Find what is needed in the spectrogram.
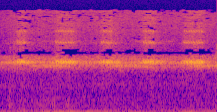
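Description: Cricket chirping sound effect, the comedy 'crickets' cue for an awkward silence. A steady high trill cuts in suddenly and pulses about three times a second over a low rumble.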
